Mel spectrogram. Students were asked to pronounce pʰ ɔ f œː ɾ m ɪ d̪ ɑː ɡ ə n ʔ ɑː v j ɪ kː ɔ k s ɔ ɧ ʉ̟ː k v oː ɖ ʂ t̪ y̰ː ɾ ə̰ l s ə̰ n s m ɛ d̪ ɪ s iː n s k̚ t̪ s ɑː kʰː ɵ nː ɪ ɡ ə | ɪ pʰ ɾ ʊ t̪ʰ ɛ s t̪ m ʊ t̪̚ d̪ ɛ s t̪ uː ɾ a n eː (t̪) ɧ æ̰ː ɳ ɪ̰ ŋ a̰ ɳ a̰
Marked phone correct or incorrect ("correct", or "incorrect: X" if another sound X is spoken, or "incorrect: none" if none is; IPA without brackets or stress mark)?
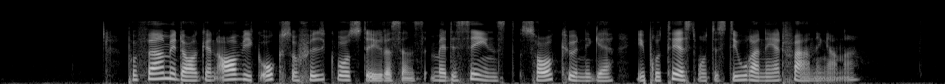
incorrect: d̪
